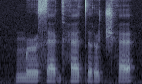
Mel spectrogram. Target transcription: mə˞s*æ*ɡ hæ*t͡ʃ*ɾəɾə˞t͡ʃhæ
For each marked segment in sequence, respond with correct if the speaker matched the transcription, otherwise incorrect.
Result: correct, incorrect

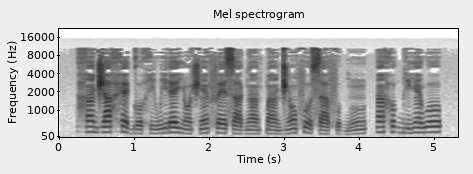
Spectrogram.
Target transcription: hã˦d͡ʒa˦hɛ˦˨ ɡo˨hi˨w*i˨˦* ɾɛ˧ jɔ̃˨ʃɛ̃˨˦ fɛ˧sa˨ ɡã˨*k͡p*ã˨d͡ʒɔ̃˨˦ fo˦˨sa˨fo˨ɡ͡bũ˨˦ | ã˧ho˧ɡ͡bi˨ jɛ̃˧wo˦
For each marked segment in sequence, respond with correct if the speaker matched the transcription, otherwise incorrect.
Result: correct, correct

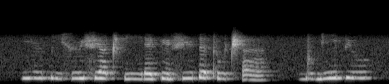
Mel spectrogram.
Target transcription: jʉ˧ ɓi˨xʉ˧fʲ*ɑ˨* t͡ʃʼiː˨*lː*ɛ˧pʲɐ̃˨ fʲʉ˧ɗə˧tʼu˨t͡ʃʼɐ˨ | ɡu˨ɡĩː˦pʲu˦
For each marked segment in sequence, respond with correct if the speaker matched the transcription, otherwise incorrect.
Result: incorrect, incorrect

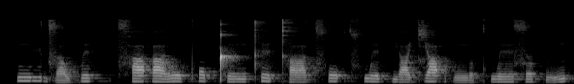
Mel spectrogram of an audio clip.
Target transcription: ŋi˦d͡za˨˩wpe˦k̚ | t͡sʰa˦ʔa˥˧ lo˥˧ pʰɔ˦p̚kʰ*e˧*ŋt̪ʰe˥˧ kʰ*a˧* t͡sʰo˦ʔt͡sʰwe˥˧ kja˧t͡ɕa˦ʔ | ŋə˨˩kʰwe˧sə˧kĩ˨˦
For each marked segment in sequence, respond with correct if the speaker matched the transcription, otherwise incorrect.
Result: correct, correct

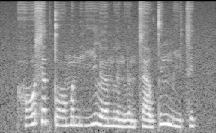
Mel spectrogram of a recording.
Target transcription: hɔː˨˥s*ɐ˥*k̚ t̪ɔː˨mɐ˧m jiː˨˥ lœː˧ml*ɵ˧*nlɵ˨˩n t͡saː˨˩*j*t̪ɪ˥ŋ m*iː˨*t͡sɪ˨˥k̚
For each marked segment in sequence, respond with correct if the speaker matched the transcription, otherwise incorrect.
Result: correct, incorrect, incorrect, incorrect

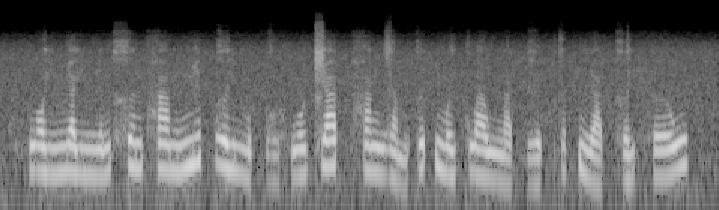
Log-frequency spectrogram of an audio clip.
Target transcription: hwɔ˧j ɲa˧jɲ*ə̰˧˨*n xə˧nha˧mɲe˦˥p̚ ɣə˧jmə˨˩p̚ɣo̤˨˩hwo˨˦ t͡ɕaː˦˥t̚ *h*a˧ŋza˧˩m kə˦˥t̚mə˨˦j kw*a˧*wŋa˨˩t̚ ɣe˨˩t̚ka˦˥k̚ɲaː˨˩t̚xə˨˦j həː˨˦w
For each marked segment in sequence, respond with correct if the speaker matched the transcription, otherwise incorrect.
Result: incorrect, correct, correct

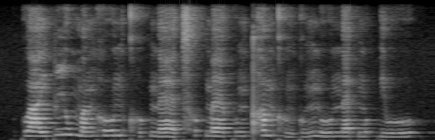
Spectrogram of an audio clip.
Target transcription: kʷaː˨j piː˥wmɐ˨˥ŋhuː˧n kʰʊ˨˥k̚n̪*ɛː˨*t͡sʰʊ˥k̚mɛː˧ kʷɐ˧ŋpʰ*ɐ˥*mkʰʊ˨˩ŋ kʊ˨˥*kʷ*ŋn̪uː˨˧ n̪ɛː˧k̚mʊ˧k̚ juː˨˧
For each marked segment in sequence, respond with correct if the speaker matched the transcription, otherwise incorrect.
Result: correct, correct, incorrect

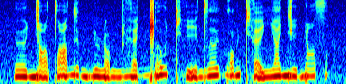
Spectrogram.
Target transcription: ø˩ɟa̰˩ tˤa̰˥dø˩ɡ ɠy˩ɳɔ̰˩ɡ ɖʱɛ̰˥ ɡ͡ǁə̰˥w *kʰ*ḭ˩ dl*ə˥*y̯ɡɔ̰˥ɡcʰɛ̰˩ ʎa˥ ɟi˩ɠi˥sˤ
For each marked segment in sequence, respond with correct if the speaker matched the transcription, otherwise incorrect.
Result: incorrect, correct

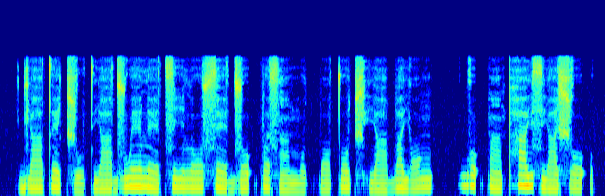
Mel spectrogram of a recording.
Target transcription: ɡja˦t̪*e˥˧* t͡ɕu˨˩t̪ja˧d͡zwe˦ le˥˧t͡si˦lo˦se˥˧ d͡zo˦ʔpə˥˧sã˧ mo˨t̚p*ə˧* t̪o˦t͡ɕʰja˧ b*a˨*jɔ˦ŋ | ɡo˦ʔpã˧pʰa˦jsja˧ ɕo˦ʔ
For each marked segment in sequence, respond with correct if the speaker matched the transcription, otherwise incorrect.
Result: correct, incorrect, incorrect

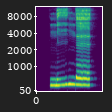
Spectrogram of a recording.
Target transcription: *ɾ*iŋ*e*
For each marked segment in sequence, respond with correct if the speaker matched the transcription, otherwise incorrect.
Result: incorrect, incorrect

